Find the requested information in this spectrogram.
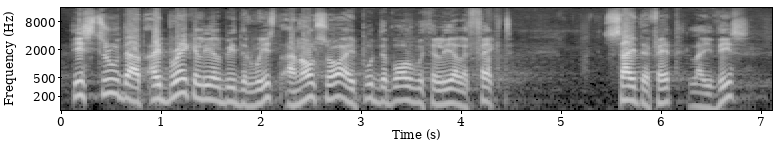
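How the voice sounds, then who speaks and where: A man with a Spanish accent at a moderate pace, fairly high in pitch, with ordinary pitch variation. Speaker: padel coach. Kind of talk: tutorial. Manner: halting.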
